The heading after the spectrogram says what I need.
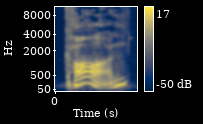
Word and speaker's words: Cahn: be a coincidence that his name is spelled or pronounced con but it spells Cahn when it might ought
